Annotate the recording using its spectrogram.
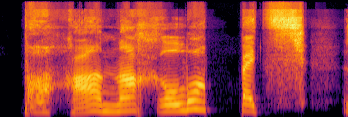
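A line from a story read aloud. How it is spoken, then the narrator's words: Hissing through teeth. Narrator (Ukrainian): засичав крізь зуби директор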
